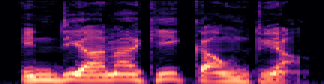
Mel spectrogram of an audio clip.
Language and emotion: Urdu, neutral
